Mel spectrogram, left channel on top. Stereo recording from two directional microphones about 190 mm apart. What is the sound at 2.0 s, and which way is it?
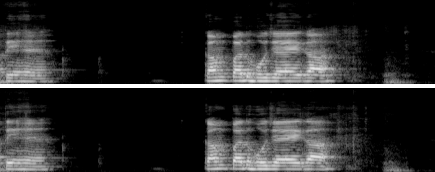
Speech, 40° right (ahead or behind).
